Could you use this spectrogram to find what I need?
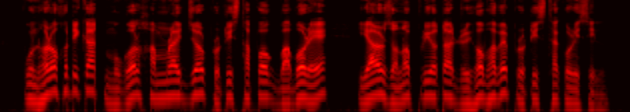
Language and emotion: Assamese, neutral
